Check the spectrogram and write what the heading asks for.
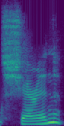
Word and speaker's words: Charon: called Sharon, but it's spelled Charon,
